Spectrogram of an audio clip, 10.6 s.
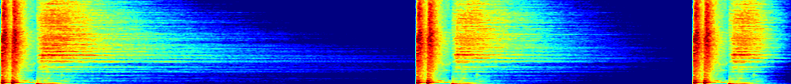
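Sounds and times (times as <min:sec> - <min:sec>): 
drum rimshot with cymbal: 0:00.0 - 0:02.5, 0:05.6 - 0:07.2, 0:09.3 - 0:10.4.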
